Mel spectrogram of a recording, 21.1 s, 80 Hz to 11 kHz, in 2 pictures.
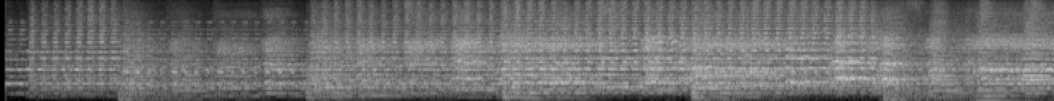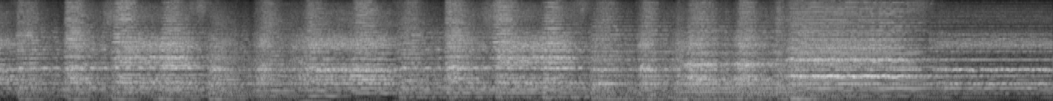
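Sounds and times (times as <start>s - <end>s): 
choir singing: 0.3s - 21.0s.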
